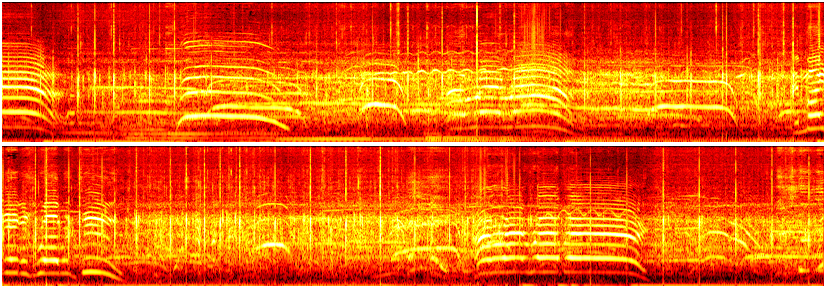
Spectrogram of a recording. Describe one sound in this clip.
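A large crowd cheers and sings along outdoors.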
